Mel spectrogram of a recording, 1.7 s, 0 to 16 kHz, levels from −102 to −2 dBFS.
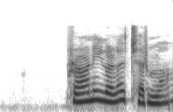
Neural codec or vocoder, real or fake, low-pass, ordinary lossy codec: codec, 16 kHz, 4 kbps, FreqCodec, larger model; fake; 7.2 kHz; AAC, 96 kbps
